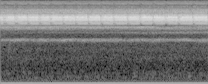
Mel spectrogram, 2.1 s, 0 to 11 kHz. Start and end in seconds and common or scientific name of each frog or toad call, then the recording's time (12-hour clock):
none
10:30pm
